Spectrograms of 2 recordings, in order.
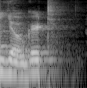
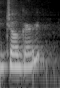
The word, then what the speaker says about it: yogurt: I love yogurt. – See, now you're saying it right. – I can't tell. – You can't tell. You usually say joggurt.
